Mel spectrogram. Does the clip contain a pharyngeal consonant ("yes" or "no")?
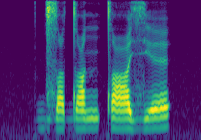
no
